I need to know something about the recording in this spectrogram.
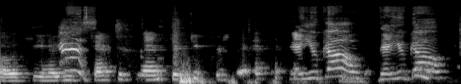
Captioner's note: laughs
